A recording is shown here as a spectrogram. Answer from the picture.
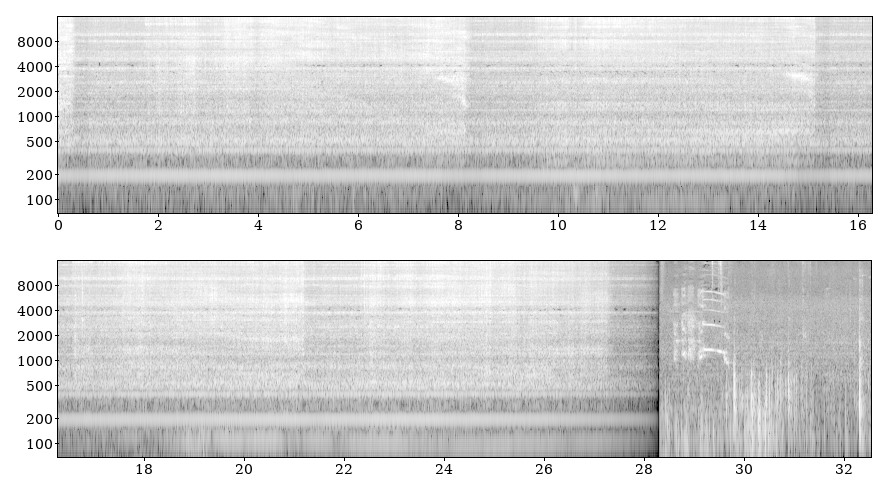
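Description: Benchtop bandsaw running and cutting through a wooden board: a steady motor hum under the rasp of the blade in the wood. The saw sound cuts off suddenly about two seconds before the end, and a rooster crows.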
